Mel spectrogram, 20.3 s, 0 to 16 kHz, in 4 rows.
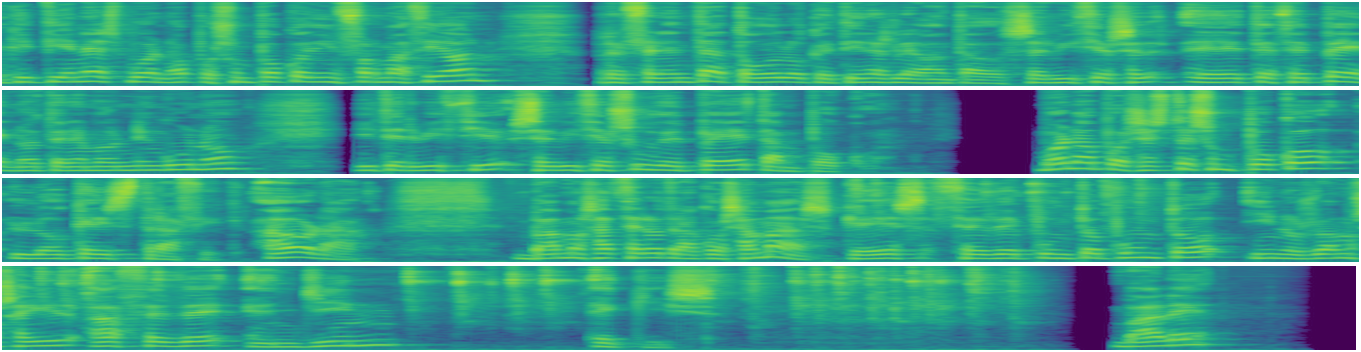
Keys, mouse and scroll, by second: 0.0 click, 2.4-3.6 scroll down 2, 3.6-4.0 scroll down 1, 4.0-5.3 scroll up 2, 5.3-7.5 scroll down 2, 7.5-8.8 scroll down 1, 8.8-11.2 scroll up 1, 11.2-11.7 scroll up 1, 11.7 click, 13.3-19.3 typing.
